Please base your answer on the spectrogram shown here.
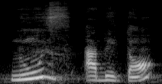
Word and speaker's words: nous habitons: elle habite, elle habite, nous habitons. Now here nous will be pronounced as nous because it's followed by H, which is treated like vowel. That's why that S gets pronounced as Z.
